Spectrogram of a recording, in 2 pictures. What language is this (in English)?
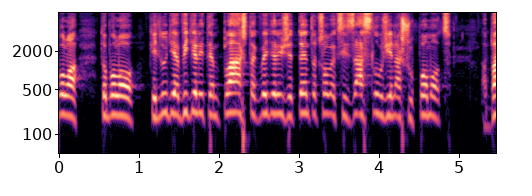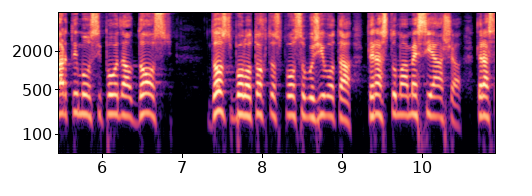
Slovak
